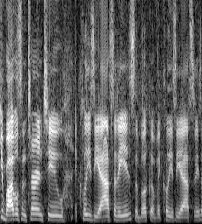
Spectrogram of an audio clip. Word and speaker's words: Ecclesiastes: The Book of Ecclesiastes I few people in my life keep pointing out that I'm saying it wrong it's not Ecclesiastes it's Ecclesiastes apparently yeah the the syllable I keep messing it up so um it's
